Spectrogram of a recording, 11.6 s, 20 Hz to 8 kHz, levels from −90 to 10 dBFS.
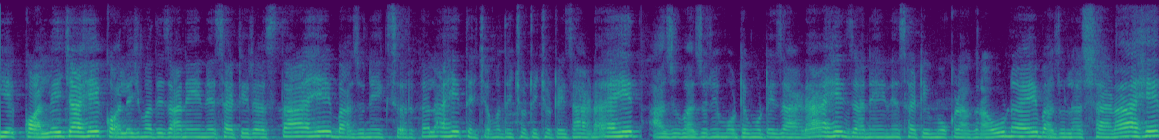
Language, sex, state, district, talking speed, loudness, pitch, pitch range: Marathi, female, Maharashtra, Dhule, 165 wpm, -23 LUFS, 215 Hz, 210-240 Hz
